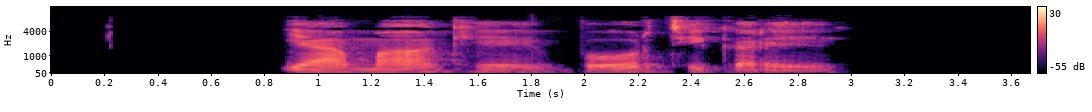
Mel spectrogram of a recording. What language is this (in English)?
Lasi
